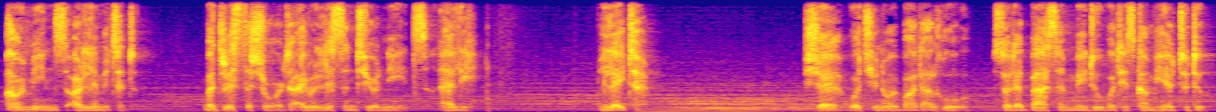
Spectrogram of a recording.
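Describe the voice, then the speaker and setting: Deep, gravelly mentor of assassins. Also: male voice, lively intonation, over music, full character voice. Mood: calm authority. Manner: measured, solemn, formal, instructing. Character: grave older male mentor of assassins, patient and commanding. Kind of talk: video game cutscene acting.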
